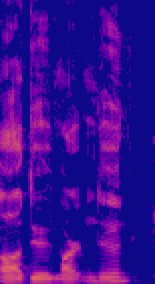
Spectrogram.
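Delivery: laid-back country man voice. Retelling teasing a friend by copying a stranger: imitating a laid-back country man. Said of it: "I started ambushing him with".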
